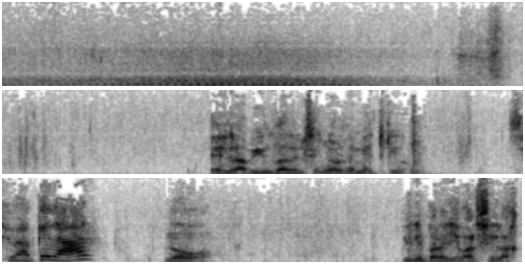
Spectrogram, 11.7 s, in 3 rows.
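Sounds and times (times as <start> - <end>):
black car engine humming as it pulls up and parks in front of a town hall: 0.0 - 4.8
speech: 5.5 - 7.1, 7.7 - 9.5, 10.8 - 11.7.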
